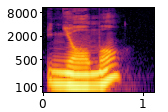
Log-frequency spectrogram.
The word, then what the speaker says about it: gnomo: So GN is pronounced ñ. Examples. Lo gnomo, the gnome.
